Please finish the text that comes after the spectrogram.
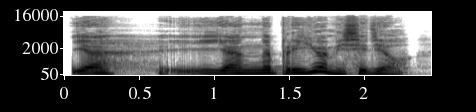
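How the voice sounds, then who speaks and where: A man's voice: on the high side, big pitch swings, slightly rough, no echo, clean studio sound, exaggerated voice. Man playing a stammering frightened doctor. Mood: mumbling. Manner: stammering, hurried. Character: frightened middle-aged male doctor, stammering.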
